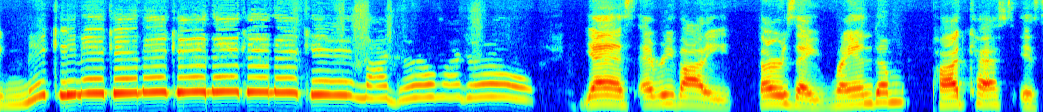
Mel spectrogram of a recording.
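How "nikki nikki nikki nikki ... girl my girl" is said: high, squealed sing-song calling of a name; gleeful high-pitched hello to a friend; excited singsong greeting. Real, not acted. Greeting co-host Nikki joining.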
